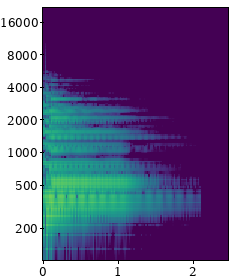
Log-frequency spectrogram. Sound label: Db Major 7th Flat 5th, Ukulele; 12,13,13,15; DbM7b5 strummed; JGuitar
